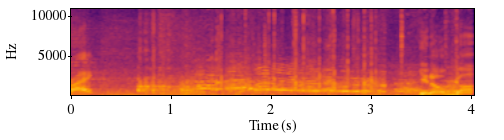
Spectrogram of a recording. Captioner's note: clapping and cheering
